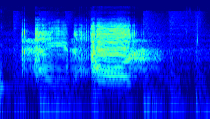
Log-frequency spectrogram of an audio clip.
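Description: A person's voice in two drawn-out, wavering sounds, the second longer, over background music.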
